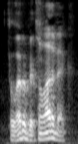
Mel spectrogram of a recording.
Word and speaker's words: Teletovic: I like Mirza Teletovic. – Teletovic.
